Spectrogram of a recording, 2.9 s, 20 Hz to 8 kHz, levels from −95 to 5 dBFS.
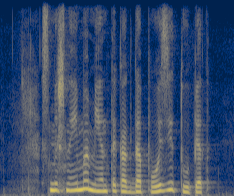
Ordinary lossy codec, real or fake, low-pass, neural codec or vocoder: none; real; none; none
